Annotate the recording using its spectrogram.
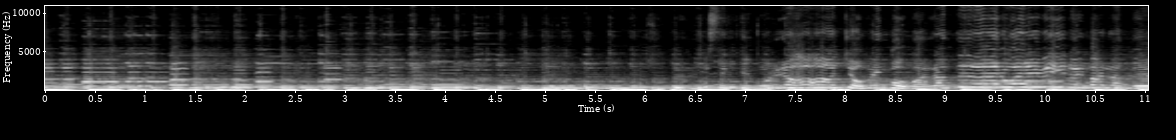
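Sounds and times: accordion: 0:00.0 - 0:11.0
plucked strings: 0:00.0 - 0:11.0
pulsing bass: 0:00.0 - 0:11.0.

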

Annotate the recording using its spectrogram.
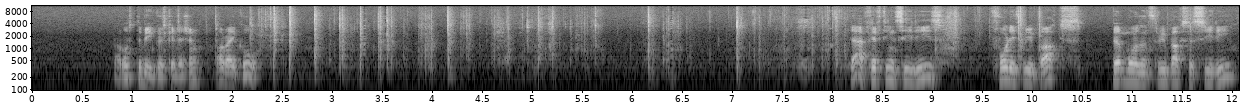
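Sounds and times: plastic cd case clicking: 0:01.0 - 0:08.2, 0:09.1 - 0:10.2.

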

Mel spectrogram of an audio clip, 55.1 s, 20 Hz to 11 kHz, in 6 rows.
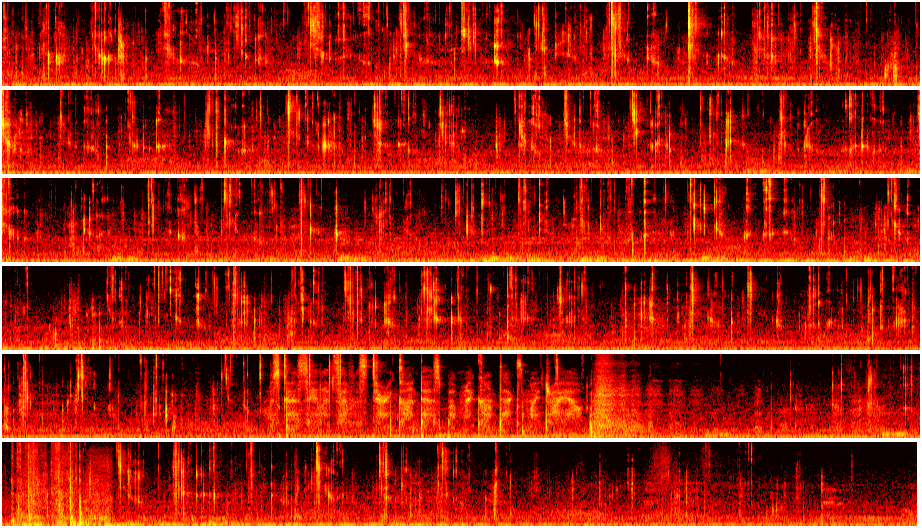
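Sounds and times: chewing candy with mouth clicks: 0:00.0 - 0:43.2, 0:43.8 - 0:55.0.

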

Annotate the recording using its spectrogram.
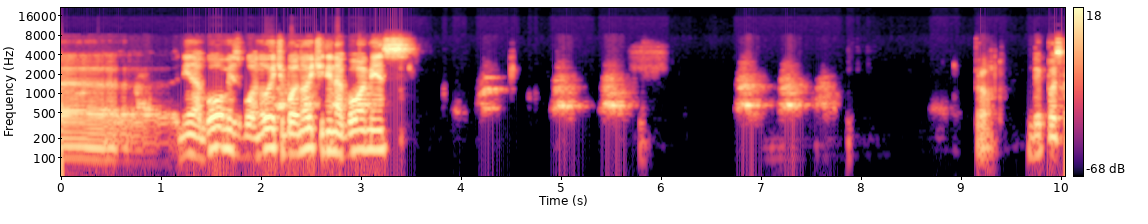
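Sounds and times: dog barking: 0:02.1 - 0:02.6, 0:04.1 - 0:05.8, 0:06.7 - 0:07.9.

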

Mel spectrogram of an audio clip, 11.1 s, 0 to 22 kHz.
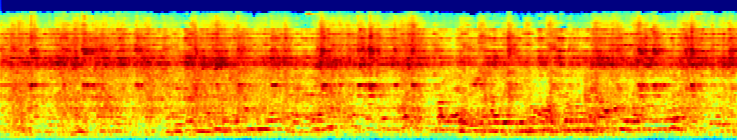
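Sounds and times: chain hoist chain rattling: 0:00.0 - 0:11.0.

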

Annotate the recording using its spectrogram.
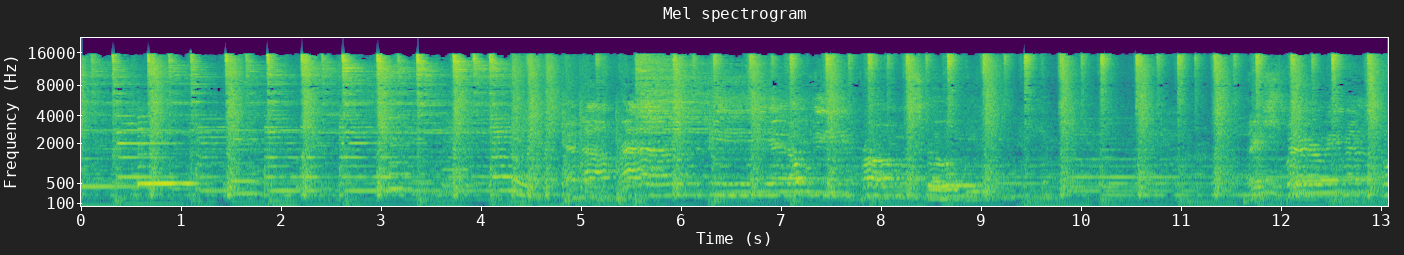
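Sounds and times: electric guitar lead: 0:00.0 - 0:07.5
bass line: 0:00.0 - 0:13.0
drum beat: 0:00.0 - 0:13.0.

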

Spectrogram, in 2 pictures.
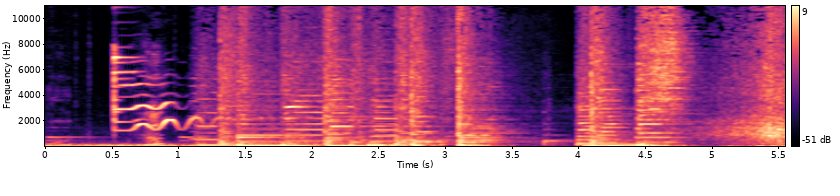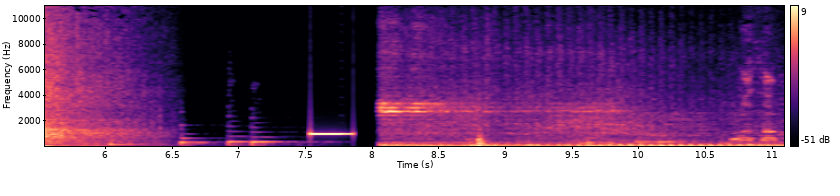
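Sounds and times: road traffic rumble: 0:04.5 - 0:06.6, 0:08.5 - 0:11.0.

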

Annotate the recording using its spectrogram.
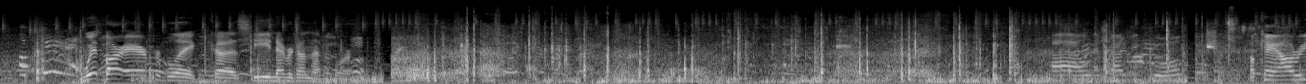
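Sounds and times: scooter wheels rolling on concrete: 0:00.0 - 0:13.0
scooter deck clacking on ground: 0:04.1 - 0:12.8.

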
